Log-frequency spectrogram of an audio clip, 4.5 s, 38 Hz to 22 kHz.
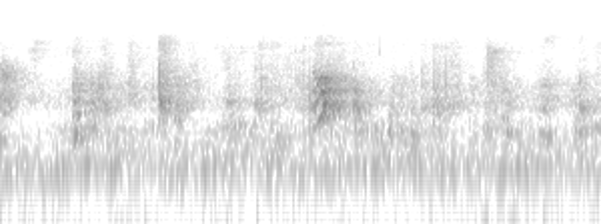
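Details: Labrador Retriever pups from a litter of seven born May 24, 2021, lying with their mother Belle indoors on June 3; a single short, rising squeal stands out midway against quiet shuffling and soft background noise.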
